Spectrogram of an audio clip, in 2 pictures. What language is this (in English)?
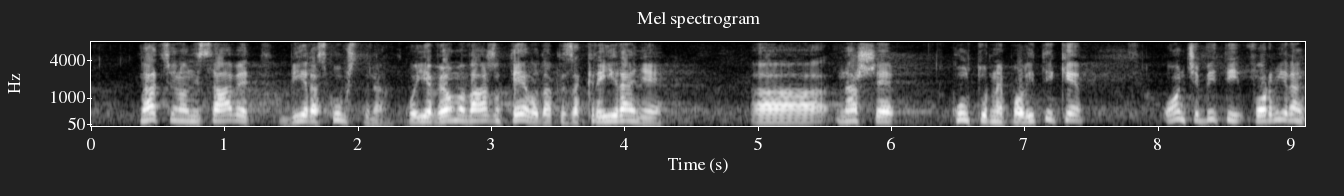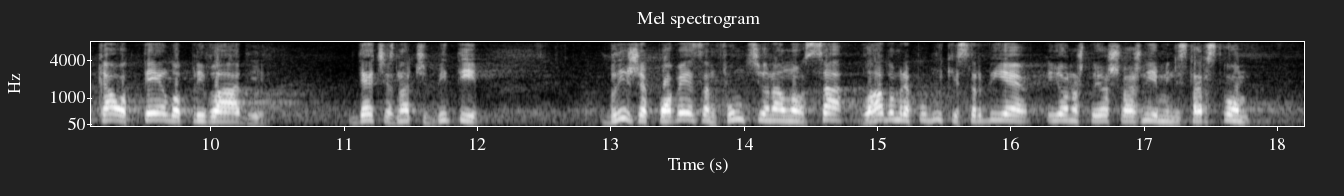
Serbian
